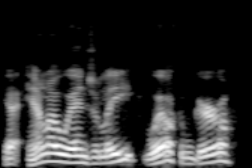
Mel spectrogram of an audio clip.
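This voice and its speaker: A man with a raspy voice, a guest singer chatting in a folksy, lively way. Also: a little high, fairly quick, no echo. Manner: folksy, lively, swears freely. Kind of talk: casual chat.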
